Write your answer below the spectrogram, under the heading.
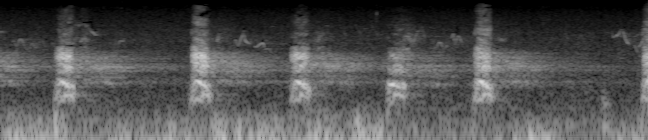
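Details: Barking from a dog kept with a German Shepherd and a Newfoundland: six loud, clipped woofs at a steady pace of roughly one per second, each a short punchy burst, over a faint low hum.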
